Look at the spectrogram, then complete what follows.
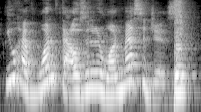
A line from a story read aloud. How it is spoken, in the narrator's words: screeched the mechanized voice of the auto response system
